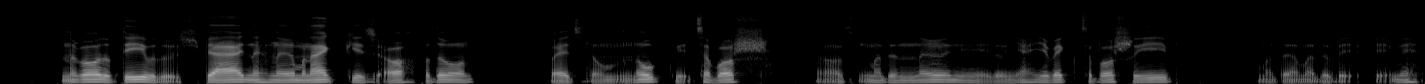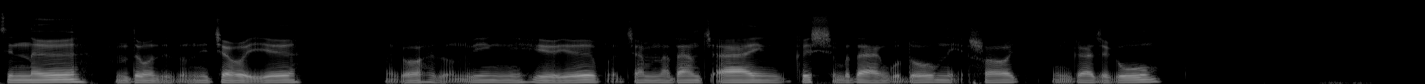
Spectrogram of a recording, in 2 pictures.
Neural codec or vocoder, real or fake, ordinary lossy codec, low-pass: none; real; none; none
